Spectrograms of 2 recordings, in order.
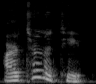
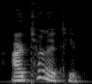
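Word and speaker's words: alternative: 벌써 42분이 지나고 있습니다 강세가 여기 있어요 처음에 있어요 따라해 볼까요 알터너티브 알터네팁 근데 여러분이 헷갈리면 안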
